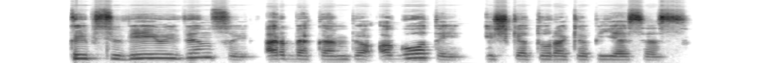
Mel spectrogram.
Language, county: Lithuanian, Klaipėda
